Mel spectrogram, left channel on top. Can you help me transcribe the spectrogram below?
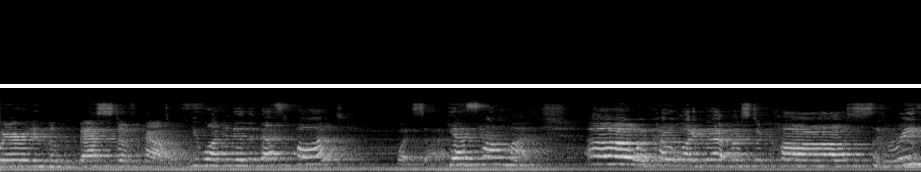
it in the best of health. You want to know the best part? What's that? Guess how much? Oh, a coat like that must have cost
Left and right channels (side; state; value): left; silent; 60 dB below the other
